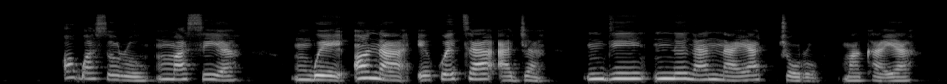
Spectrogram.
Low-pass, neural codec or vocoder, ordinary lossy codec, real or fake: 10.8 kHz; none; none; real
